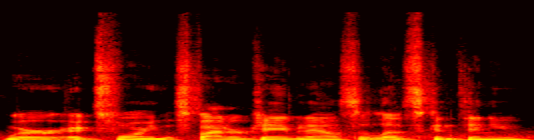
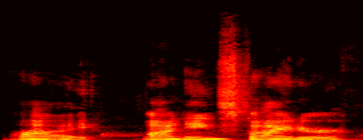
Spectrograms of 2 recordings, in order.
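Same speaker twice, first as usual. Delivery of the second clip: slow, higher squeaky creature; squeaky spider; 6 semitones higher, slower than usual. Acted. Guard spider greeting the hero in a squeaky voice. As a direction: squeak it out slowly like a small dim guard. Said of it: "It has a squeaky, high-pitched voice".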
